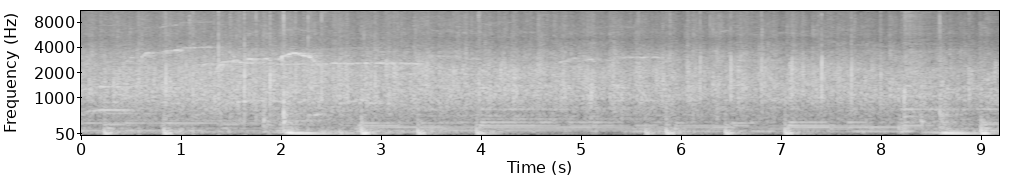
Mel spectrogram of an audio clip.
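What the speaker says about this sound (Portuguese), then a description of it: "Uma salva de palmas a essa equipe aqui." A crowd claps in sustained applause for several seconds at a men's church retreat, dense and even, with a few low thumps mixed in.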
